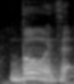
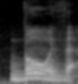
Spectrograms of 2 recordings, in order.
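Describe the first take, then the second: No difference in how they are said.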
